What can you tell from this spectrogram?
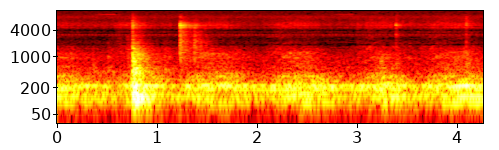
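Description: Submerged robotic fish's motor drive running with a steady low hum; the motor has shifted off centre and is rubbing. A sharp knock about a second in.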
